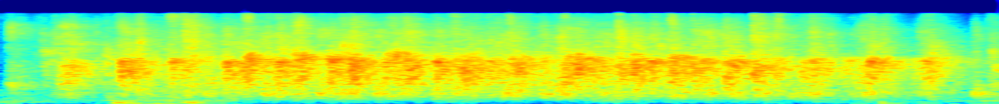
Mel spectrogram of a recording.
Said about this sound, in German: Applaus.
